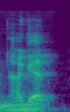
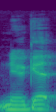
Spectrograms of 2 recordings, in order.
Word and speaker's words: nougat: So I was calling it Nugget. And then I heard Nougat and I was like, oh, all right. Got to pronounce that differently.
